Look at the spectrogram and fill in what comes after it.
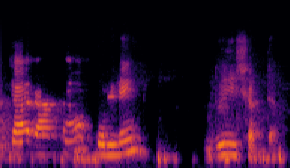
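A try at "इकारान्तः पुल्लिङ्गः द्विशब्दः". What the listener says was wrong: Pullingaha with the Visarga you have to pronounce because it is an adjective to Shabdaha. So Ikarantaha Pullingaha Dvishabdaha.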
